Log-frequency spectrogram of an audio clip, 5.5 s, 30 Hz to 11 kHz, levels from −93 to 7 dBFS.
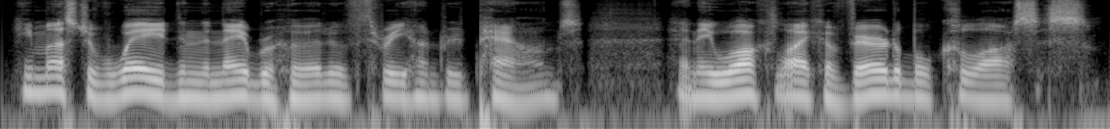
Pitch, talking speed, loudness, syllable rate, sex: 130 Hz, 195 wpm, -19 LUFS, 5.6 syllables/s, male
